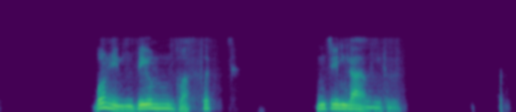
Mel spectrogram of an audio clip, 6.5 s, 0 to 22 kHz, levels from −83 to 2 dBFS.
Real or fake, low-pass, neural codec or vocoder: fake; 5.4 kHz; codec, 16 kHz, 0.5 kbps, FreqCodec, larger model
